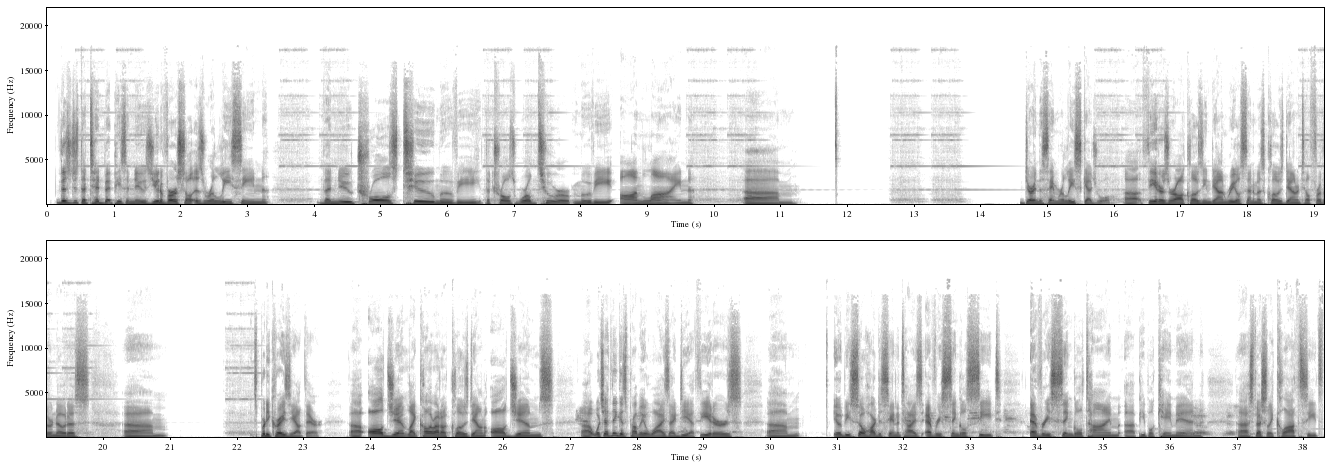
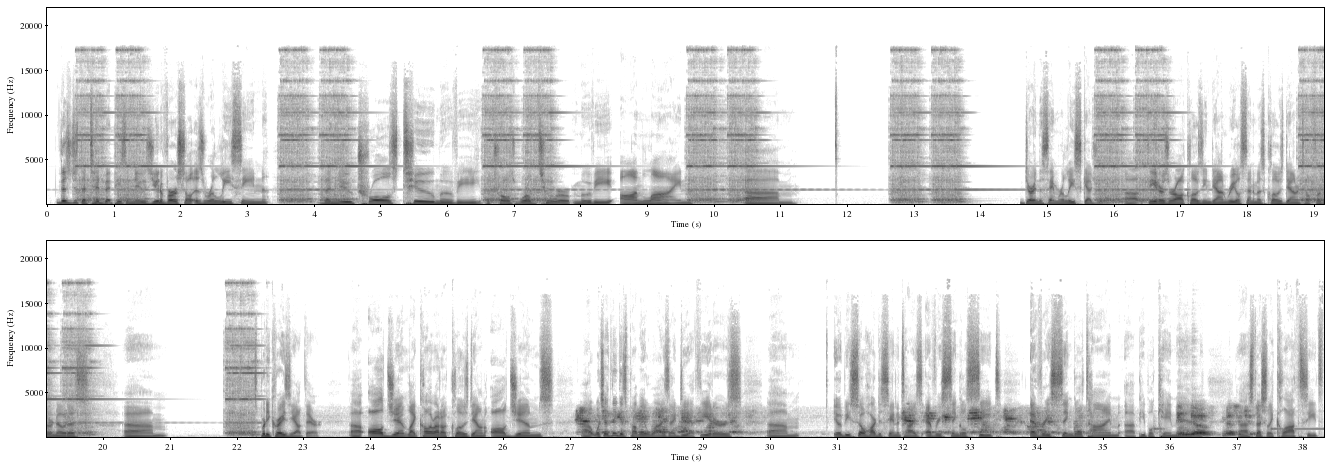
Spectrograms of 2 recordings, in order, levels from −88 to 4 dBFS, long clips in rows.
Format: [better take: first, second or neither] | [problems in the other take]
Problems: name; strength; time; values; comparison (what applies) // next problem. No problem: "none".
first | alarms or sirens; loud; throughout; 1 dB below the speech; faint in the first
